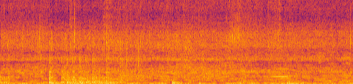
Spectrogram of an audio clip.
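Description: Running noise of a train heard from on board: a steady low rumble and clatter of wheels on the rails with rushing air, and a sharp knock about half a second in.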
